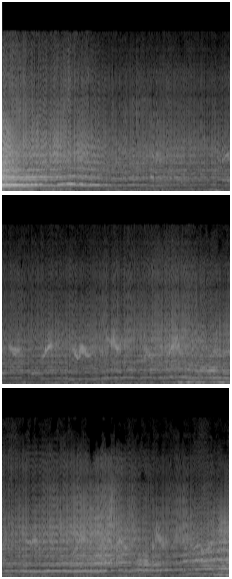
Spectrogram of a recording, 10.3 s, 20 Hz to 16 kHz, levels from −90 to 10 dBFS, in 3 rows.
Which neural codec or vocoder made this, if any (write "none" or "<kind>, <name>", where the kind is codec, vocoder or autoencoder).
vocoder, BigVGAN v2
